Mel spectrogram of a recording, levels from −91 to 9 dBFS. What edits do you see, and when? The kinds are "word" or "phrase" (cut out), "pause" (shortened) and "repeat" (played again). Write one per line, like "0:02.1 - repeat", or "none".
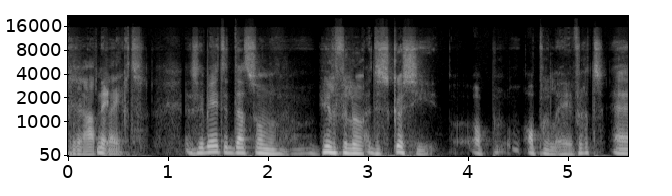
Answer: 0:02.5 - word
0:03.0 - word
